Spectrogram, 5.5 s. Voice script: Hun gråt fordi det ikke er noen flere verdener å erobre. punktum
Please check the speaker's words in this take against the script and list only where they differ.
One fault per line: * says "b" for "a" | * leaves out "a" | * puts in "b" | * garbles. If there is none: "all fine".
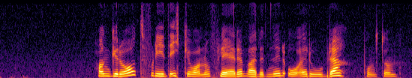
* says "Han" for "Hun"
* says "var" for "er"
